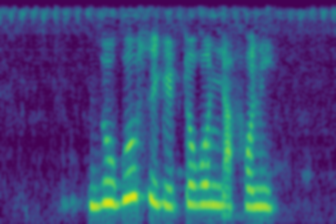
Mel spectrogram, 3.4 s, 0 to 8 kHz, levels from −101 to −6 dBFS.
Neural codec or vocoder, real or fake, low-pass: codec, 16 kHz, 2 kbps, FunCodec, trained on Chinese and English, 25 frames a second; fake; 7.2 kHz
